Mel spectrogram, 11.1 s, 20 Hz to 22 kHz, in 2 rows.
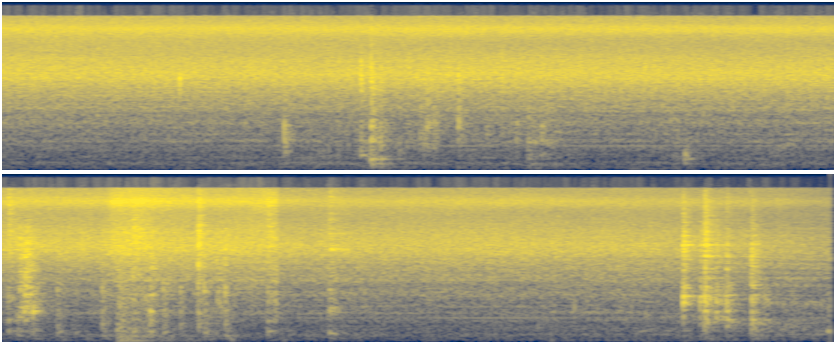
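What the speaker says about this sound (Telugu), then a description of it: "ఒక 5 మినిట్స్ అయితే ఉల్లిపాయ బ్రౌన్ కలర్ వచ్చే వరకు మగ్గిపోద్ది కదండి." Onions sautéing with salt in a pan for a Telugu curry, giving a steady soft sizzle broken by occasional stirring clinks and scrapes, with no talking.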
